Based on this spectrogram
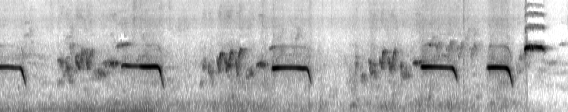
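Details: Ashy drongo screams meant to set young birds singing: phrases of busy chatter, each closing with a loud level whistle that slurs downward, repeated four times, ending in a high ringing note.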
